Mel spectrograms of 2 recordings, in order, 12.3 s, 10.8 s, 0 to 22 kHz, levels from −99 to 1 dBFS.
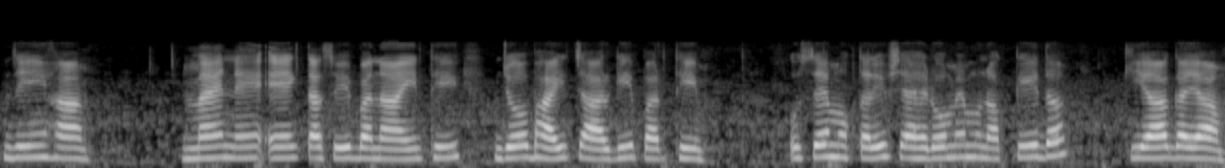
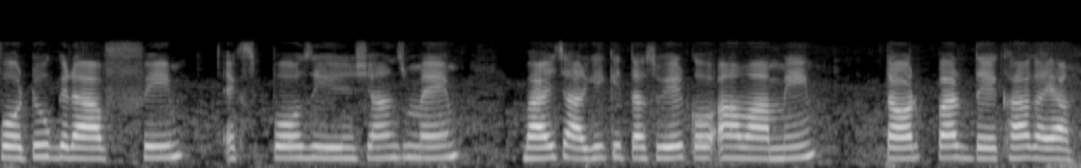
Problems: none marked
